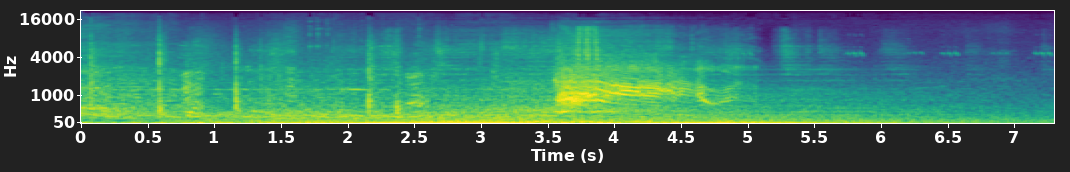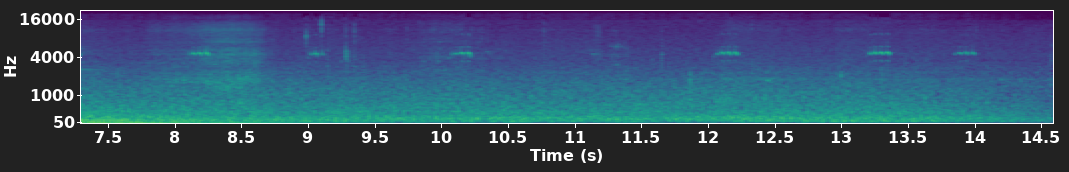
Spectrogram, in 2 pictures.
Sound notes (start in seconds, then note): 0.2 sound of attacker hitting man; 3.4 sound of screaming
